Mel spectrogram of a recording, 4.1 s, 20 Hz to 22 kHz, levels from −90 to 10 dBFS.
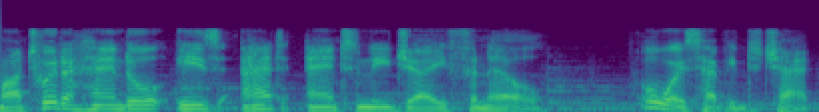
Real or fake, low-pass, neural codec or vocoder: real; 7.2 kHz; none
